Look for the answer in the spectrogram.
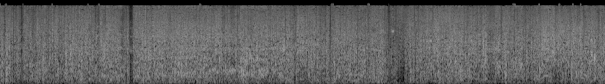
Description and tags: phone data loop
A looping sound of cellular data going to and from a cell phone. Recorded with an induction coil microphone.
induction-coil, loop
